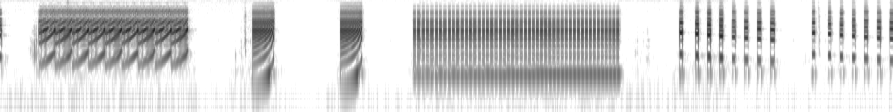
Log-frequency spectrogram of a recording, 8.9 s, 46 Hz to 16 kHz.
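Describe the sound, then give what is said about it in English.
Sound effects from the 1979 electronic board game Stop Thief, running on a fresh 9-volt battery, playing the thief's movements: a warbling siren-like sweep, two quick rising chirps, a long steady buzzy tone, then a rapid series of short beeping pulses, all synthetic and fairly loud with no talking. “I'm going to play a few sound effects from it.”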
